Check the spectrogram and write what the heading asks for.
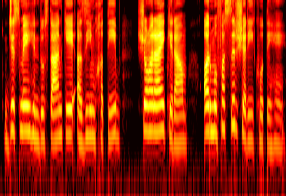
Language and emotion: Urdu, neutral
